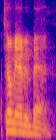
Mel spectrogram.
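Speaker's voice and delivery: low, deadpan mock doctor; professional tone. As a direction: keep the dirty request businesslike. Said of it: "saying it in a professional tone".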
